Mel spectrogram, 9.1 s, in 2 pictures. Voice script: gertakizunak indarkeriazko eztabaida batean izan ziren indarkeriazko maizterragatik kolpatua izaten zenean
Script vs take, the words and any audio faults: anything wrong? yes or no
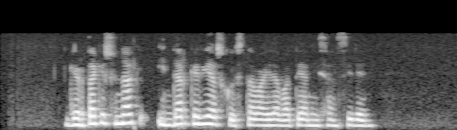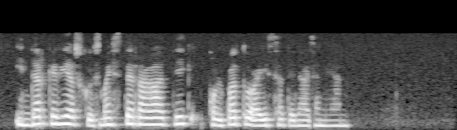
no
